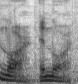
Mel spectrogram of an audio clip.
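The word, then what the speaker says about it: Knorr: O mais interessante é com K. Chamor, né? Seria a pronúncia é tipo Cal do Kor, a pronúncia é nor.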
